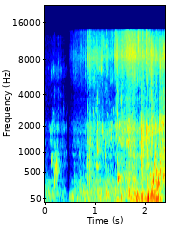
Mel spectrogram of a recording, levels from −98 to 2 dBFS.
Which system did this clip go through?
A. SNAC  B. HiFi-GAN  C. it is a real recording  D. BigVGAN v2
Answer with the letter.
D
